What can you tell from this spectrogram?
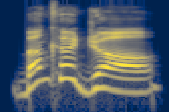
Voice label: banker add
